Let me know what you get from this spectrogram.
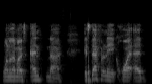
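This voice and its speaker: A man co-hosting a casual chat podcast, joking and laughing, his pitch jumping into cries. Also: fairly quick, lo-fi sound. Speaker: podcast co-host.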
